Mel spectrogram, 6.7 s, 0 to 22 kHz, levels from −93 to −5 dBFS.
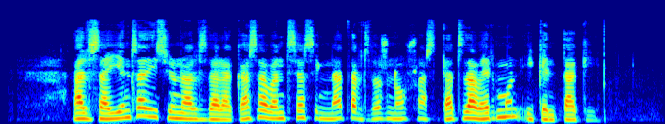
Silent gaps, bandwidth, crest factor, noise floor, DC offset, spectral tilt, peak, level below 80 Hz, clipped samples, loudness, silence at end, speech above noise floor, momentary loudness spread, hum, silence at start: none; 11.5 kHz; 20 dB; -73 dBFS; under 0.1%; -5.5 dB/octave; -8 dBFS; -78 dBFS; under 0.1%; -28 LUFS; 0.75 s; 45 dB; 10 LU; none; 0.75 s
